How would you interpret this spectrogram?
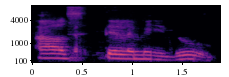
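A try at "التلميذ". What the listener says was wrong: Jadi dibacanya ad. Ad. Jadi dibacanya ad. Tak itu huruf syamsiah, jadi ada di dalam. Kayak tasdid saja. Di mubtada itu seperti al-tilmidu enggak.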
